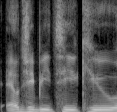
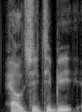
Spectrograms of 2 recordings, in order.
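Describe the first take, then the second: First: "L G B T Q" in the right order, each letter clear; corrected letters. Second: "L G T B" said with T before B, a muddled slip; wrong letter order. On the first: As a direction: spell out "L G B T Q" properly. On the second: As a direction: say "L G T B", letters swapped. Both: Real, not acted. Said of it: "you can't even get the name right".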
